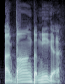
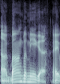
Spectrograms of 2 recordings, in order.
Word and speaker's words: Agbangbemiga: designated for return, and that is linebacker Amen Agbangbemiga. Amen Agbangbemiga. We practiced this a little bit beforehand. And I still butchered his name.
